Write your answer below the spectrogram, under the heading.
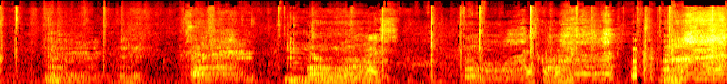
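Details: Pietrain and Large White gilts on a hog farm, penned together: rough, noisy grunts and squeals in bursts, mixed with a man talking and metallic clatter.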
